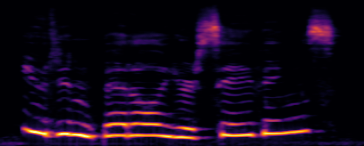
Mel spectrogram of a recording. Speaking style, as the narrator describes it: gasped Joyce

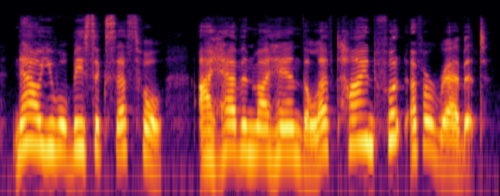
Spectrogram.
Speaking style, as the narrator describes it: he shouted

